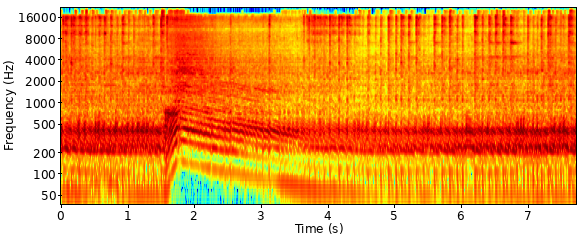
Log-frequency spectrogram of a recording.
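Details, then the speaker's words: Husqvarna 66 chainsaw, freshly assembled, bench run: high busy idle that comes down slowly after a blip; running lean, attributed to air density and elevation. "You can hear it's lean. It's idling kind of fast and it's slow to return to idle."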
